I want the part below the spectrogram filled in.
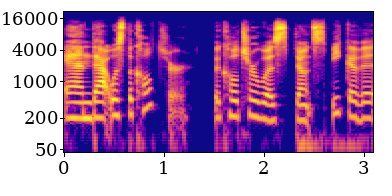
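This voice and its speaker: Heard dry and close with no echo, an unremarkable speaking voice keeps a fairly even intonation on a very clean recording with a silent background. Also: woman. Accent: American. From Springfield, Missouri. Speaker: tornado survivor and author.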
